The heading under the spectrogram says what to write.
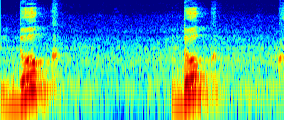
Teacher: তাহলে দেখো যে বর্ণটার আগে আছে অর্থাৎ খ এর আগে আছে, খটা দেখো দুবার উচ্চারিত হচ্ছে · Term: ব্যঞ্জনের দ্বিত্ব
